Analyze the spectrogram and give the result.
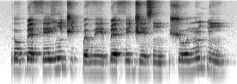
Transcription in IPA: ɾ o˧ ɓ ɛ˧ h eː˧ ɣ ĩ˦ t͡ʃ i˨ k͡p ə˨ v eː˨ ɓ ɛ˦˨ h e˦ d͡ʒ eː˨ s ĩ˨ | ʃ oː˧ n ũ˦ k͡p ĩ˨

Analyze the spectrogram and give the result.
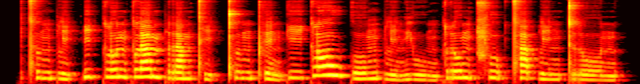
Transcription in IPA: tʰ ɯ˧ ŋ p l i˨˩ t̚ ʔ i˥˩ ʔ k l o˥˩ n k l a˥˩ m p r a˧ m tʰ i˨˩ t̚ pʰ ɯ˧ ŋ pʰ e˨˩ n k iː˧ k l ɔː˥˩ w k oː˦˥ ŋ p l i˩˦ n j uː˨˩ ŋ k r o˥˩ m t͡ɕʰ u˥˩ ʔ tʰ a˥˩ p̚ l i˧ n t r o˧ n

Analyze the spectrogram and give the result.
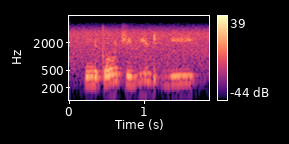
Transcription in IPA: ŋ͡m ɪ˨ t oː˦ t͡ʃ i˨ v i˦ ɖ | d̪ iː˧

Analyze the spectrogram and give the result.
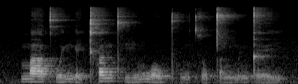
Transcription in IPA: m aː˧ kʷʰ e˨˥ j ŋ e˨˩ j kʰ ɐ˥ n t̪ʰ iː˨˥ m w o˨˥ w pʰ ʊ˨˩ ŋ t͡s o˨˩ w t̪ ɐ˨ ŋ m ɪ˧ ŋ t̪ e˨˧ j

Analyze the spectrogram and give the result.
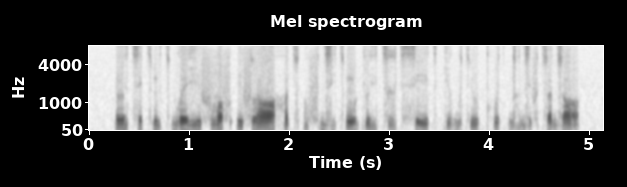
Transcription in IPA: l ə̤ t͡s e t͡s m ə̤ t͡s ɡʷ e ɣ i f v ɔ f ʔ i f l ɔː h ɔ t͡s ʔ ɔ̤ f d͡z i̤ t͡s ŋʷ e k l e̤ t͡s ɣ ə̤ t͡s s iː t͡s k i ɡʷ i t͡s β ʉ kʷʰ əː t͡s d ɔ̤ d͡z i f t͡s ɔ d͡z ɔː

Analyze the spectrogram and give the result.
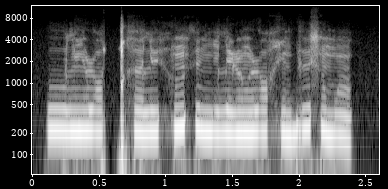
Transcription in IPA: u l ĩ ɹ ɔ ǃʰ ə l y h ũ θ y ŋ i l i ɭ ũ ɹ ɔ h ĩ b ʉ s ũ b ɔ̃

